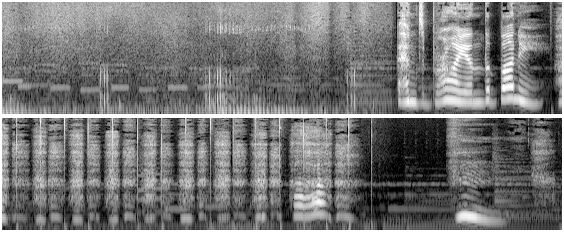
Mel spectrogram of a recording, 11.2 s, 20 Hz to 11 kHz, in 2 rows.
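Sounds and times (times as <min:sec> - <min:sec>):
rustling: 0:00.0 - 0:03.9
cat purring: 0:00.4 - 0:03.8
speech: 0:04.1 - 0:06.0, 0:08.6 - 0:09.2.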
